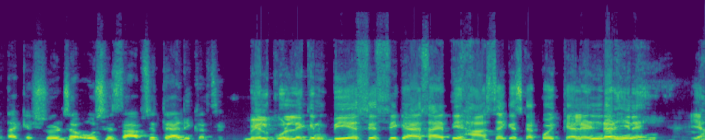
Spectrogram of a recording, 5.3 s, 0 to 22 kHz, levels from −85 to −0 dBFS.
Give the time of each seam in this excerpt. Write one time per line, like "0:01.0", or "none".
none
